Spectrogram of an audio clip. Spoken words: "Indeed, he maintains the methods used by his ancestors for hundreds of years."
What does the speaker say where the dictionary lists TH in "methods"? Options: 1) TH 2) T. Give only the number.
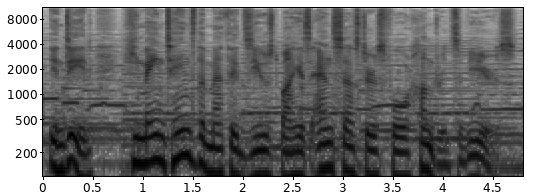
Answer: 1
